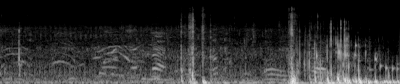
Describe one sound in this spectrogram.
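Water splashes close by.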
